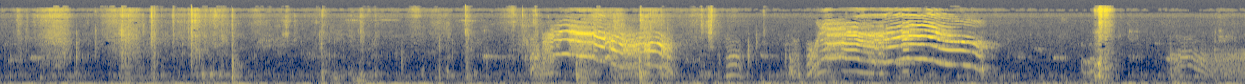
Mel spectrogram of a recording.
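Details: Mother cat living with her kittens and an adopted baby monkey named Susie, indoors while feeding the kittens; a burst of rising-falling meows near the middle, then a rapid run of repeated high mews, over a low room hum.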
